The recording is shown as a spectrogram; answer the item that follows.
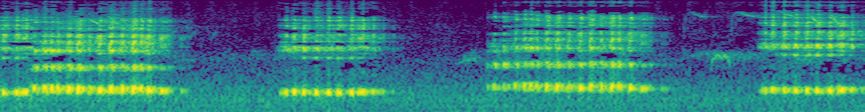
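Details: Raccoon calling with tremulous, quavering tonal notes rich in overtones, four bursts each under a second long with short silent gaps between them.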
